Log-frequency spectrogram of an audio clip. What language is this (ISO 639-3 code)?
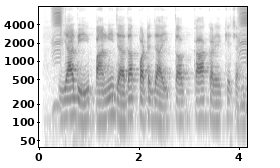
bho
